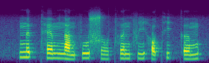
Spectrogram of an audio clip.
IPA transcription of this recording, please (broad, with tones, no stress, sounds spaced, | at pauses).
n ə˦˥ t̚ t̪ʰ ɛ˧ m n a˧˩ n f u˨˦ s ɔ̤˨˩ t̪ʰ ə˧ n f i˨˦ h ɔ̰˧˨ t̪ʰ i˦˥ k̚ ʔ ə˨˦ m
